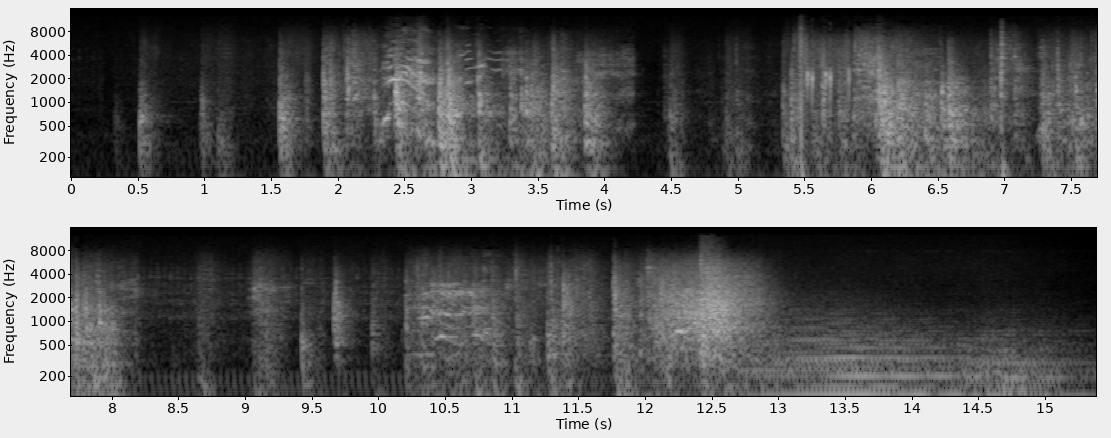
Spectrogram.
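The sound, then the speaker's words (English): In a film scene, a door slams shut with a heavy, low thud as a man is brought inside, one of several sharp knocks and bumps scattered through a busy, cluttered stretch of noise, followed by a lingering low hum. “gets hit, and then he gets hit again, and then he brings him in and then slams the door, and then and after then the sound comes, that's in.”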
